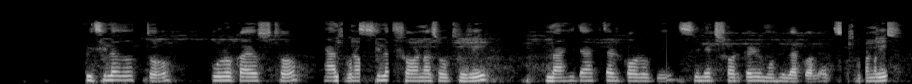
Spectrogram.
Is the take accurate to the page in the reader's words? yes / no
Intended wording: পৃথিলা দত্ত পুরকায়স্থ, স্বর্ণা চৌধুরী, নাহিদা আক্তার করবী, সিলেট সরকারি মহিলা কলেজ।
no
